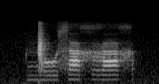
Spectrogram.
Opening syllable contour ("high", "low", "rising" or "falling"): low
